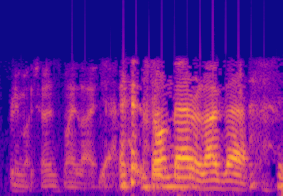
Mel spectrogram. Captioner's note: laugh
